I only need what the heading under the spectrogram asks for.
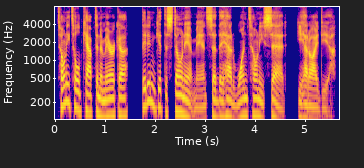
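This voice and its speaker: A man's voice: lowish voice, lively intonation, fairly quick, darkish tone, no room sound, clean studio sound. A man retelling a story as an amateur reviewer, in short, choppy, loosely worded sentences. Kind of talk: simple spoken retelling of a film's plot.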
